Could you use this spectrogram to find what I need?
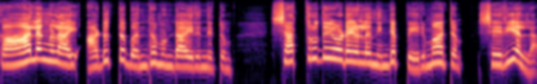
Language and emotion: Malayalam, angry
